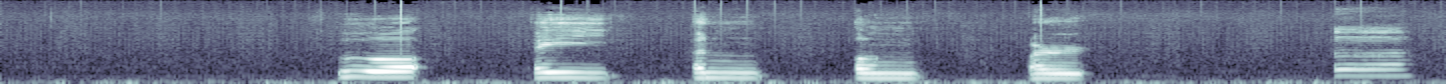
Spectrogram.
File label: pinyin, chinese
